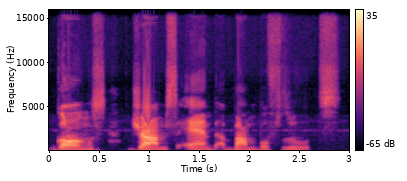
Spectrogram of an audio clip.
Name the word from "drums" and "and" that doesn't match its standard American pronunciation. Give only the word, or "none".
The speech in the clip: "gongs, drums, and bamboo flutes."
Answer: drums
